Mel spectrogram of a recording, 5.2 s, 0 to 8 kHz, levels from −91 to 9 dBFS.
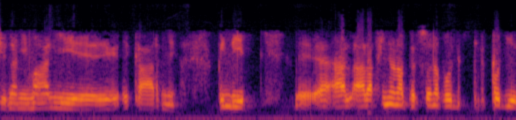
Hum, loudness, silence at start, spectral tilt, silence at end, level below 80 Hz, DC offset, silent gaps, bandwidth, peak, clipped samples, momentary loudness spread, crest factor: none; -26 LUFS; 0 s; -6 dB/octave; 0 s; -62 dBFS; under 0.1%; none; 5.8 kHz; -10 dBFS; under 0.1%; 13 LU; 16 dB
